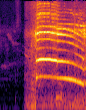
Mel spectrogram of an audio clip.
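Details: Kitten giving one drawn-out meow, harmonic and slowly falling in pitch, lasting about a second after brief silence; low background rumble underneath.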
